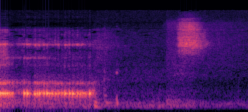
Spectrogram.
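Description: A man's drawn-out wordless vocal sound, held at a steady pitch for about a second, then a short breathy hiss near the end.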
